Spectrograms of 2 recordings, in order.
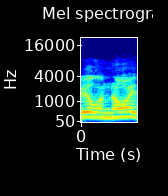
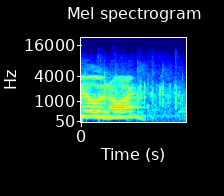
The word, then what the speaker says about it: Illinois: The next gentleman standing right here is from the great state of Illinois. The S is silent. Yep, bring it on, Illinois.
